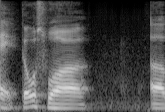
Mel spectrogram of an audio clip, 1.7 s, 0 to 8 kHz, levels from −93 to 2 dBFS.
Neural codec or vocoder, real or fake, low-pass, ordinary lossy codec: codec, 16 kHz, 2 kbps, X-Codec, HuBERT features, trained on LibriSpeech; fake; none; none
